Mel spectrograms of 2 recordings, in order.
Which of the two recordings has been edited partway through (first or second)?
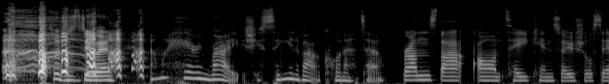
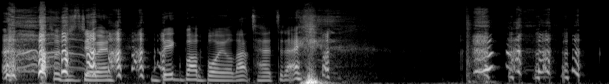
first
